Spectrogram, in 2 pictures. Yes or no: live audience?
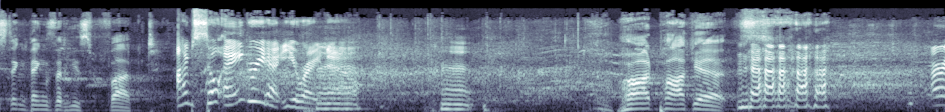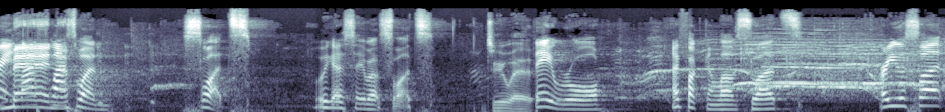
yes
